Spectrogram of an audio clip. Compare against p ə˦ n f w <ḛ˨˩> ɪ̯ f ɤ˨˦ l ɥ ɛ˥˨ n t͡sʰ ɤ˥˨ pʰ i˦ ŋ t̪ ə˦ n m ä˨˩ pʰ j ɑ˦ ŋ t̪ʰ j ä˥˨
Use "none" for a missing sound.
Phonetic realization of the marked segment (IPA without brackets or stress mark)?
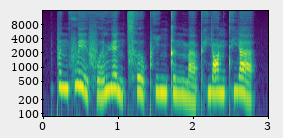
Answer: e˥˨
